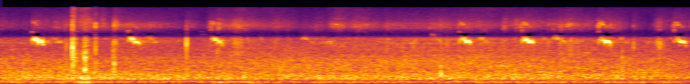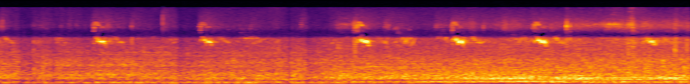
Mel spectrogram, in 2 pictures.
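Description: A small bird chirping: short, high chirps repeated irregularly about once a second over steady outdoor background noise, with a few sharp clicks in the first second or so.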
